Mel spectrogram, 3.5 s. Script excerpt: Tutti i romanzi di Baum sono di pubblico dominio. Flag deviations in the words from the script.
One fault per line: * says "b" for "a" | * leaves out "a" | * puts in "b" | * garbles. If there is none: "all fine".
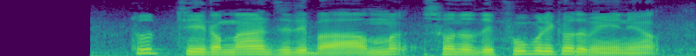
all fine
